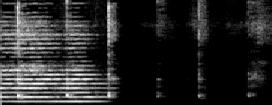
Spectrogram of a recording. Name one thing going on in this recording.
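A violin plays a short, sustained note close by.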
